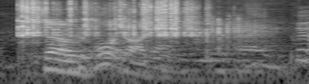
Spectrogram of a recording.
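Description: Dice rattling and clattering onto the table for about a second: a roll to dodge incoming shots in a tabletop miniatures game.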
